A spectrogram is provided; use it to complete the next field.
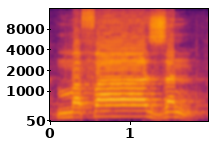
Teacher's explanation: الف سے پہلے فا جو ہے باریک حرف ہے, تو اس الف کو باریک پڑھیں گے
